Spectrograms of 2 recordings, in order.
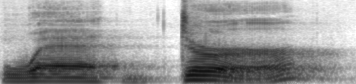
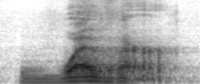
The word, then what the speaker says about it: weather: But in the word weather, we need the vv sound with the voice. So we don't say weather or weather. We need the the tongue out weather.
